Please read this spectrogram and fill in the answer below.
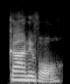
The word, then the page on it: carnivore: Indian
